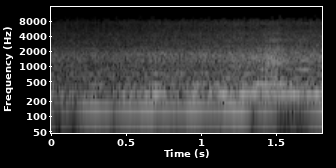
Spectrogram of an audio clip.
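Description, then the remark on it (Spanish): A loud, buzzy engine of a modified motorcycle ridden by a blonde woman revs, its droning pitch holding steady and swelling slightly as it passes. No one speaks. “perdón, que acaba de pasar una rubia imbécil con una moto trucada, que se debe pensar que es la, la reina de la calle.”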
